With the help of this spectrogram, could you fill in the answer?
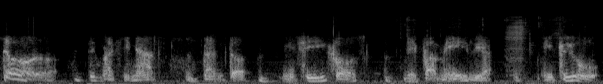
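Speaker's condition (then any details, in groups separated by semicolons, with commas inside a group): Laryngectomy, esophageal speech; esophageal voice, very hard to relearn, sounds fairly clear, no assistive device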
